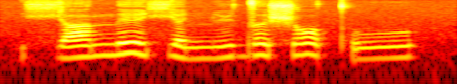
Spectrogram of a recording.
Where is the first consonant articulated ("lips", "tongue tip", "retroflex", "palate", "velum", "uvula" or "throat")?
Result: palate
